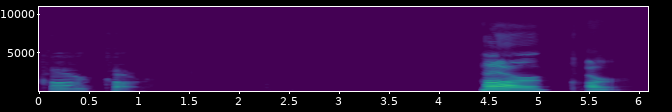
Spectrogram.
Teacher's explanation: try high and then low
